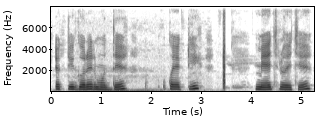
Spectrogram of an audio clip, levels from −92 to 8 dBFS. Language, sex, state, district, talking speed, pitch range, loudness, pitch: Bengali, female, Assam, Hailakandi, 70 wpm, 195-220 Hz, -15 LUFS, 210 Hz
